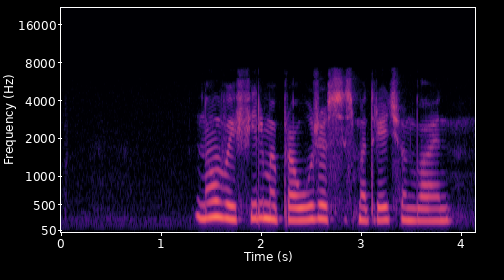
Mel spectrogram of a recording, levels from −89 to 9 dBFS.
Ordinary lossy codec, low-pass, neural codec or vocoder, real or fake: none; 7.2 kHz; none; real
